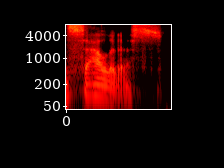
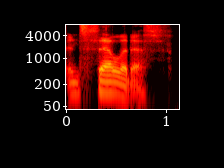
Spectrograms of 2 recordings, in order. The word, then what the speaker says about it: Enceladus: surprisingly large plume jetting from Saturn's moon and saladous or Enceladus not too sure how to pronounce it but that's how I'm going to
